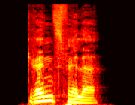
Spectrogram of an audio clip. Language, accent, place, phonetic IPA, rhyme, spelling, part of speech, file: German, Germany, Berlin, [ˈɡʁɛnt͡sˌfɛlə], -ɛnt͡sfɛlə, Grenzfälle, noun, De-Grenzfälle.ogg
- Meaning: nominative/accusative/genitive plural of Grenzfall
